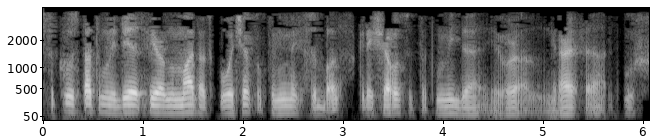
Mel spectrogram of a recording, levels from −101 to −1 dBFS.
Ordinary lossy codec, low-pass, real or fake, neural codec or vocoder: MP3, 16 kbps; 3.6 kHz; fake; codec, 16 kHz in and 24 kHz out, 0.9 kbps, LongCat-Audio-Codec, fine tuned four codebook decoder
